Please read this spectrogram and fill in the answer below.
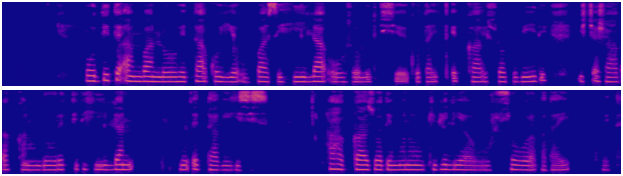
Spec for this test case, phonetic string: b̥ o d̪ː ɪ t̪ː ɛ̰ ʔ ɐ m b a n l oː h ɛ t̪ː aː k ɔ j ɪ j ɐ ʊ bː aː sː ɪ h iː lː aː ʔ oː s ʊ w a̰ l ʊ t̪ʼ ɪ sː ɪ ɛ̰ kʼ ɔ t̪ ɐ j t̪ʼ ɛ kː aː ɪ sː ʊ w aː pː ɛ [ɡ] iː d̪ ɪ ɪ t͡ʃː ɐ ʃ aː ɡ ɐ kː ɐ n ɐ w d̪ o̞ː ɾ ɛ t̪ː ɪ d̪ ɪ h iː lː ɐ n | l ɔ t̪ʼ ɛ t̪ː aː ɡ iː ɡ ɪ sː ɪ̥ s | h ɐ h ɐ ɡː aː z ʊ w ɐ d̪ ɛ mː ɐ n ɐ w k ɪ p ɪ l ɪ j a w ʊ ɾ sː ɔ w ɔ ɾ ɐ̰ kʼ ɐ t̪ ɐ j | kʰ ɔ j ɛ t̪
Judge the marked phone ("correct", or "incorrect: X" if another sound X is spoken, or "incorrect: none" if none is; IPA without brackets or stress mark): incorrect: b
